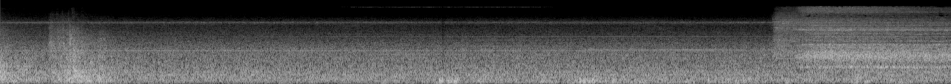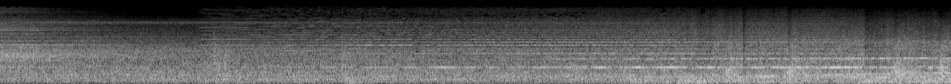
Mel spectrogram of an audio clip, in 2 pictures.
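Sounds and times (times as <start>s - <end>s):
train rumble: 0.0s - 19.0s
loud train hiss: 7.6s - 16.6s
steady high tones: 7.8s - 18.2s.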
